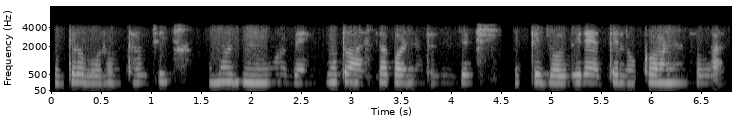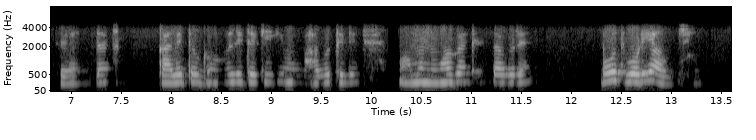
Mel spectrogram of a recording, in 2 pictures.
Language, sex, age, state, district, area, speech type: Odia, female, 18-30, Odisha, Malkangiri, rural, conversation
